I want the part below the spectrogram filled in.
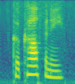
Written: cacophony

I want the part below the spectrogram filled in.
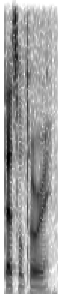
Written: desultory

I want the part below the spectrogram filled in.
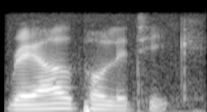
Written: realpolitik

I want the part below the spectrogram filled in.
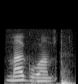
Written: mugwump

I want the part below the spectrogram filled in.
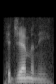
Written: hegemony

